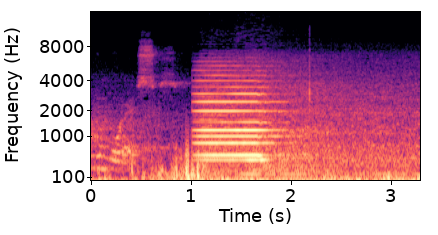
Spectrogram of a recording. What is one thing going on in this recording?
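A train horn sounds loudly for about a second.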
